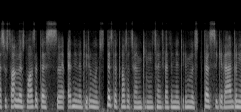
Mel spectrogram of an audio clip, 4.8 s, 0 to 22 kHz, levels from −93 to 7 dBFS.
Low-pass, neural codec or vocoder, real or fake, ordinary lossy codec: 7.2 kHz; codec, 16 kHz, 0.5 kbps, FreqCodec, larger model; fake; Opus, 24 kbps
